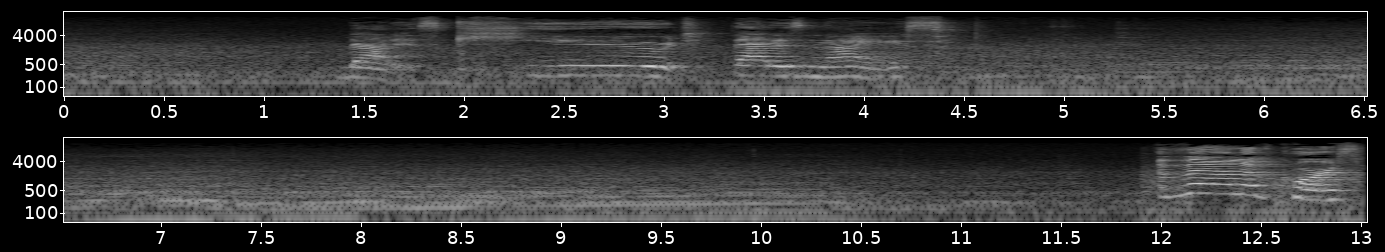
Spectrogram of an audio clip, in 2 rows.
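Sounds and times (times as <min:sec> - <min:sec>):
low vehicle engine hum: 0:00.0 - 0:12.2.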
